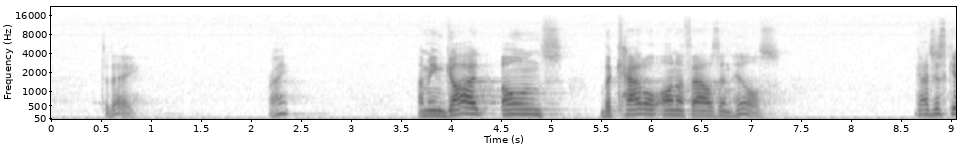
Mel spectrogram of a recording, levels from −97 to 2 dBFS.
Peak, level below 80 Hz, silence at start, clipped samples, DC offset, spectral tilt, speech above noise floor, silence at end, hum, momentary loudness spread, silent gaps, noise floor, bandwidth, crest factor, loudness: -22 dBFS; -76 dBFS; 0.1 s; under 0.1%; under 0.1%; -6 dB/octave; 26 dB; 0 s; none; 20 LU; none; -66 dBFS; 17.5 kHz; 22 dB; -40 LUFS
